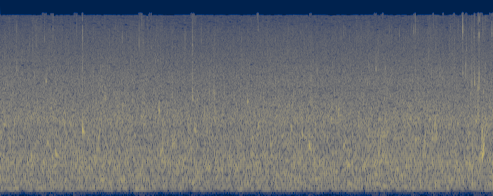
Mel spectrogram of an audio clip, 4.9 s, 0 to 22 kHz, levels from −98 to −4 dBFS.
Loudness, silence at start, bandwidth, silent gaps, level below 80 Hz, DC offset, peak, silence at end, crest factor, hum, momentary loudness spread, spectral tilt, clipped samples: -31 LUFS; 0 s; 17 kHz; none; -86 dBFS; under 0.1%; -12 dBFS; 0 s; 20 dB; none; 1 LU; -2 dB/octave; under 0.1%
